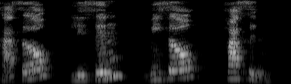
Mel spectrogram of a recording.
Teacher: So you see that we don't use, we don't say castle, listen, whis, whistle, fasten. No, the T is silent. You don't pronounce the T. So it becomes castle, listen, whistle, fasten. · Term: Silent T, silent T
